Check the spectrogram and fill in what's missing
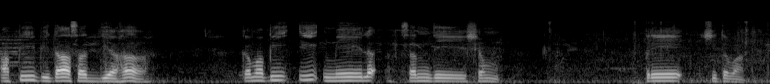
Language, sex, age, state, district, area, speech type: Sanskrit, male, 18-30, Maharashtra, Buldhana, urban, read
